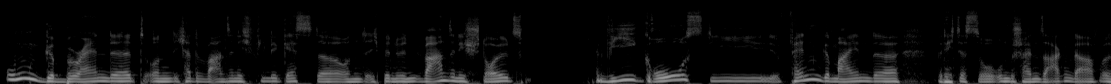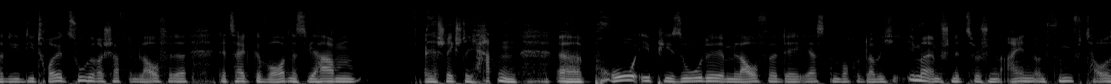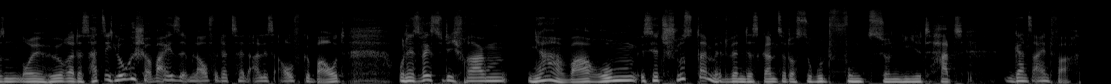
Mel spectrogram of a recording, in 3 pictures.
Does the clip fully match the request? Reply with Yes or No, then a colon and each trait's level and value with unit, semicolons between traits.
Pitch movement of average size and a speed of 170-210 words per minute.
No: average, 3.4 semitones; average, 160 wpm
